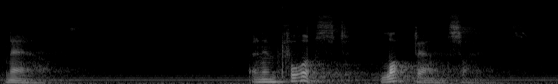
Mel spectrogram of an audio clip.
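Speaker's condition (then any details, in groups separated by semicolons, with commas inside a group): No condition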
